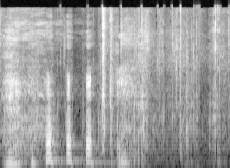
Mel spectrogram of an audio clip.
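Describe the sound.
Paper tears and crinkles as an envelope is ripped open, with a few sharp rips in quick succession mixed with people talking.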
